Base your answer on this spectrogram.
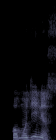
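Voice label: "homogenus", Malay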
